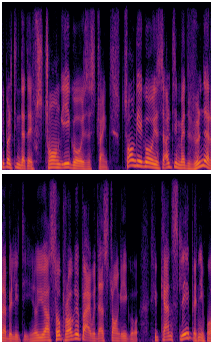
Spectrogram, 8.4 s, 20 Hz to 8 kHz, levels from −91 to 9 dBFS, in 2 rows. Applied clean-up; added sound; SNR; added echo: none; none; none; none.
